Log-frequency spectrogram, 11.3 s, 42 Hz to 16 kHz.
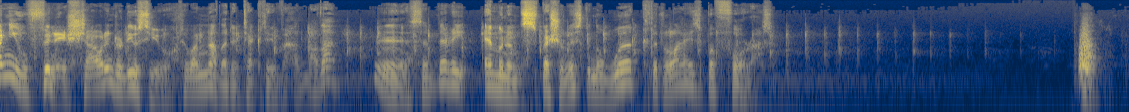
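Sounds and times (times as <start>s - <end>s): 
speech: 0.0s - 7.8s
draghound giving a short gruff bark: 10.8s - 11.1s.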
